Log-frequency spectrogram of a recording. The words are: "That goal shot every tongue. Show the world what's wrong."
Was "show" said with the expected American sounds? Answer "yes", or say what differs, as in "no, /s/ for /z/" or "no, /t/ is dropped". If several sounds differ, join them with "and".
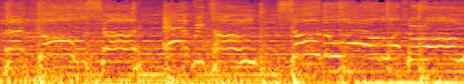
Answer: no, /s/ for /ʃ/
